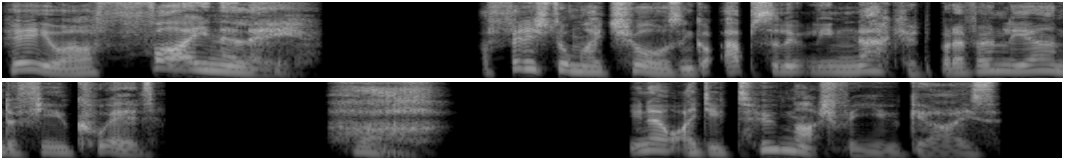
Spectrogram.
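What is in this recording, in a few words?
voice English welcome; Outsider; Aote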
